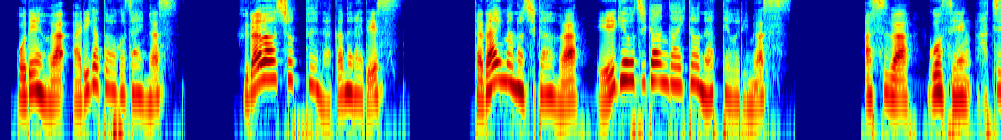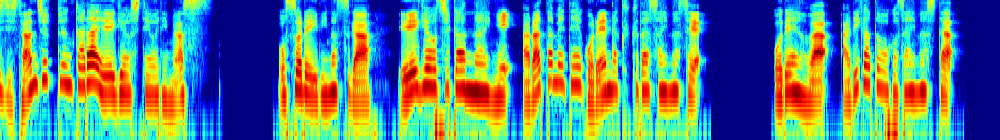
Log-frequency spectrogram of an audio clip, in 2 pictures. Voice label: female; IVR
